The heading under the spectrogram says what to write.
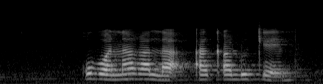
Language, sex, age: Northern Sotho, female, 23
